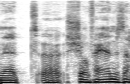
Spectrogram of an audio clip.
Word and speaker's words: Chauvin: So Ben Shapiro just recently came out saying that Chauvin, is that how you pronounce his name? Yes, Derek Chauvin.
